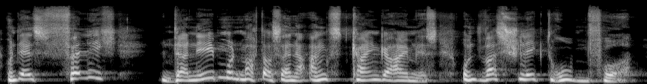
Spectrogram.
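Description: A man's voice: sits high, lively intonation, measured pace, fairly bright tone, slightly rough. A man preaching a sermon, emphatic and speaking straight to his listeners with casual asides.

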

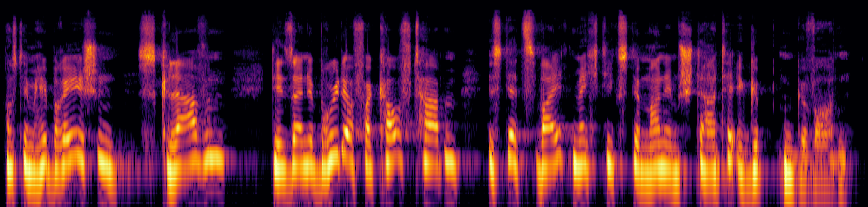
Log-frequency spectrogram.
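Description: A man's voice: high-pitched, animated, unhurried, fairly bright tone. A man preaching a sermon, emphatic and speaking straight to his listeners with casual asides.

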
